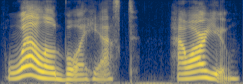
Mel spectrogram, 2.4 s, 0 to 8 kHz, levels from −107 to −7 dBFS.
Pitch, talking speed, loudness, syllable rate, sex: 215 Hz, 195 wpm, -15 LUFS, 5.1 syllables/s, female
